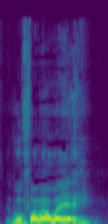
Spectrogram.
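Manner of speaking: ordinary delivery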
